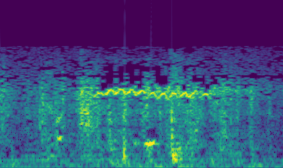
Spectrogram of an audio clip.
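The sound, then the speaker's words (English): A horse whinnies once, a wavering, high-pitched neigh lasting about a second, clear over a steady, noisy outdoor background with no talking. “Well, I'll take my horse then”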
